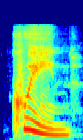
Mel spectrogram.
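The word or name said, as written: queen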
